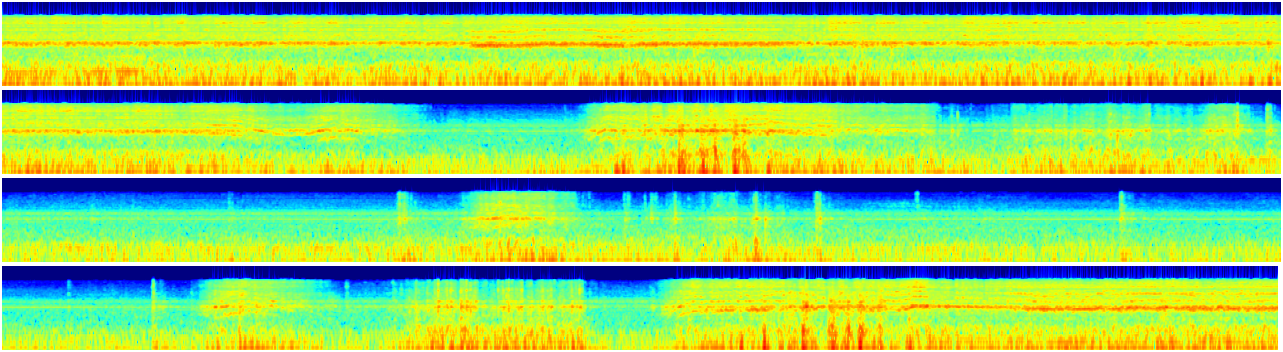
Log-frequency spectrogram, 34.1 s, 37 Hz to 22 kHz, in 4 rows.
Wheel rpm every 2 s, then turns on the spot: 230, 230, 230, 230, 230, 100, 100, 40, 30, 0, 30, 0, 0, 30, 40, 190, 220.
14-18 20-22 26-28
